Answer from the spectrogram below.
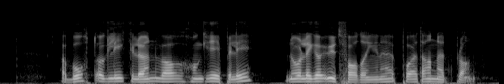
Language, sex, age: Norwegian, male, 32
